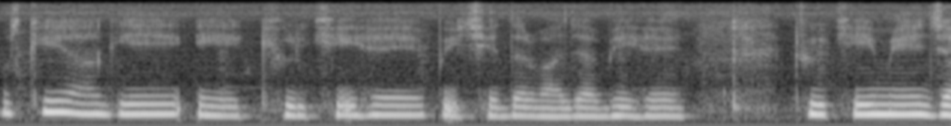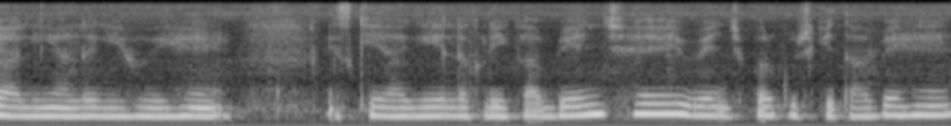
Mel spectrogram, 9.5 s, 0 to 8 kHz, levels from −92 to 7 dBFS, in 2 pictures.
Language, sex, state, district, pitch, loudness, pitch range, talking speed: Hindi, female, Chhattisgarh, Korba, 175 Hz, -18 LUFS, 160-190 Hz, 165 wpm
